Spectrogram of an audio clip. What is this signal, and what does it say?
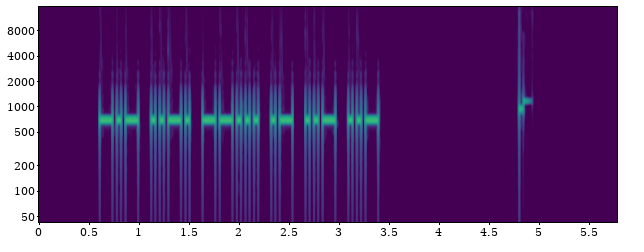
Morse code, heard as a keyed tone, about 28 wpm, 700 Hz. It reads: KF7AUU
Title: USA Call Signs Repeated 3x 28wpm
